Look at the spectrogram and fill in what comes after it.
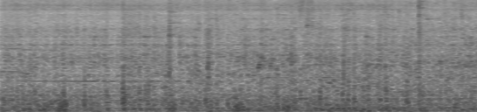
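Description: Schynige Platte rack railway train running: a steady low rumble with scattered clicks and knocks from the wheels and track.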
